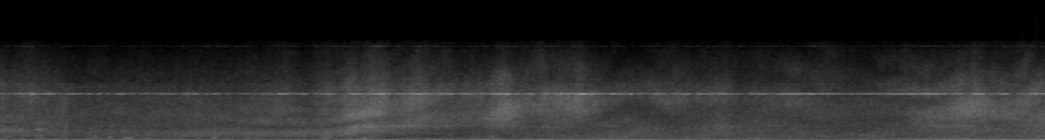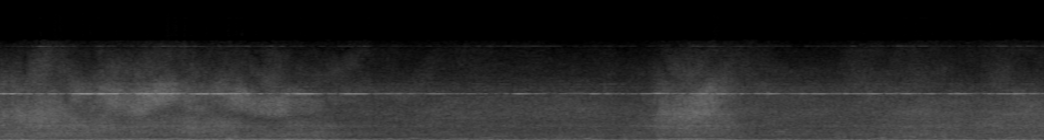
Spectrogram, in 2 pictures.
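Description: Marine One, the presidential helicopter, whines and thrums steadily at a distance with a sustained high-pitched turbine tone and surging rotor wash, while voices murmur underneath.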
